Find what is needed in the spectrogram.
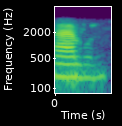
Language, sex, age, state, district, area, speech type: Bengali, female, 30-45, West Bengal, Kolkata, urban, conversation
